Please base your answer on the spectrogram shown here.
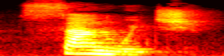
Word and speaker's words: sandwich: about the letter d it can be silent too wednesday sandwich handsome i'm not pronouncing the d i'm not saying sandwich i'm just pronouncing the consonant and sound before it try it with me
